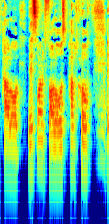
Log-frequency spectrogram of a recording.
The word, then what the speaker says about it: Paola: It is pronounced Paolo.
